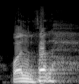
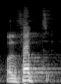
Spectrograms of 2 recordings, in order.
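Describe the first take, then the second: First: The t sound is dropped. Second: The final h sound is dropped. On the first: "hilang taknya, nggak boleh" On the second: "hilang haknya, ini salah"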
